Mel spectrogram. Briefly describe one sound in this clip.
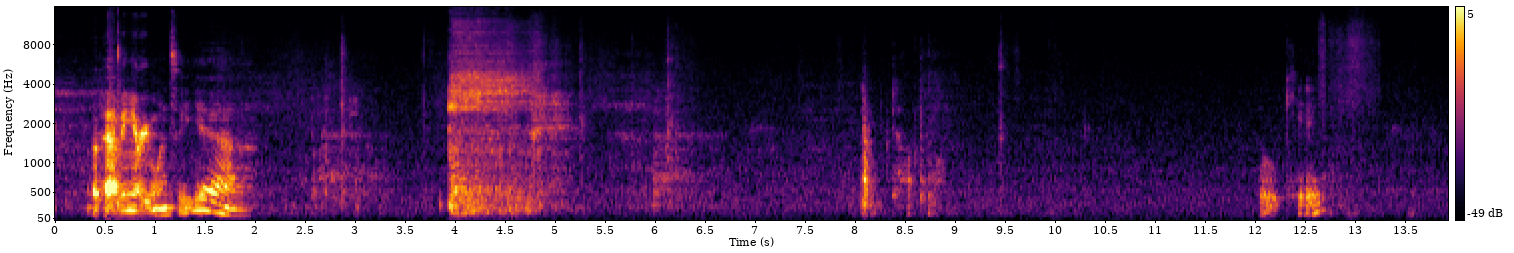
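Playing cards slide across a table and tap as they are placed.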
